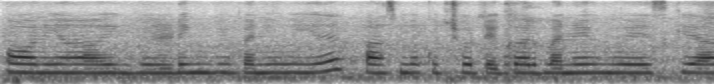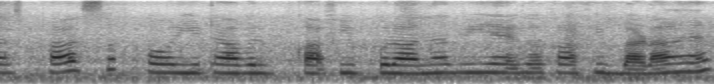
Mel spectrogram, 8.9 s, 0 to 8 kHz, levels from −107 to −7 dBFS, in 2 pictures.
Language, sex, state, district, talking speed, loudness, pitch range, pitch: Hindi, female, Maharashtra, Solapur, 190 wpm, -29 LUFS, 275-285 Hz, 280 Hz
